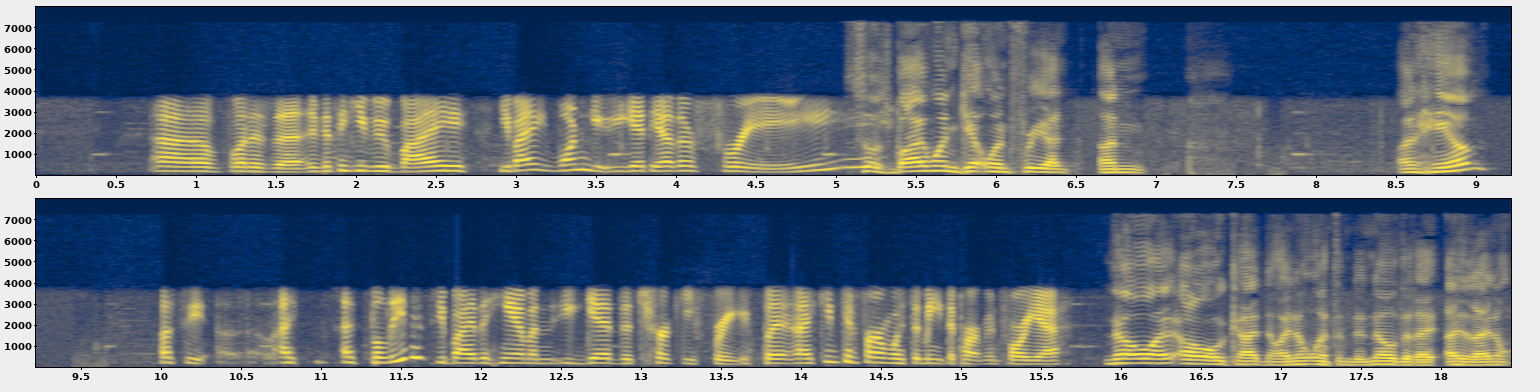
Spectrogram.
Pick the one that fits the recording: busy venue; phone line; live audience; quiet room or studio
phone line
